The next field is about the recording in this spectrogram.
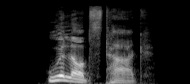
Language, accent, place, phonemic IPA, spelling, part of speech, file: German, Germany, Berlin, /ˈuːɐ̯laʊ̯psˌtaːk/, Urlaubstag, noun, De-Urlaubstag.ogg
- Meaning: vacation day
